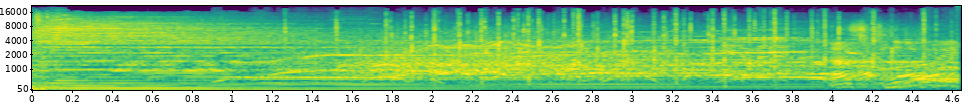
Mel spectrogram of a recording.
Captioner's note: applause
